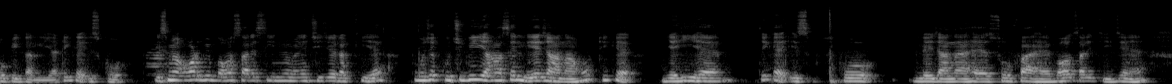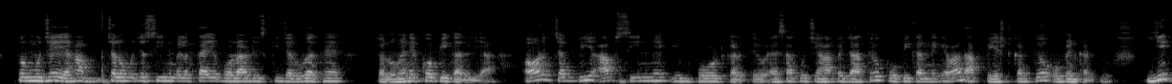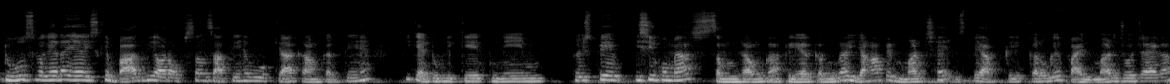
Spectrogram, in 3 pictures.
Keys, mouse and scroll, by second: 1.2 scroll down 1, 2.5-3.4 middle click, 3.8 x, 4.6-5.6 middle drag, 6.3 click, 7.0 scroll up 1, 7.4 z, 7.8 alt+middle click, 8.3 z, 8.4-9.4 alt+middle click, 9.5-10.1 scroll down 1, 10.1 middle click, 11.0 scroll up 1, 12.6 click, 12.7 z, 13.0-13.6 alt+middle drag, 15.6 click, 18.3-21.7 drag.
